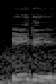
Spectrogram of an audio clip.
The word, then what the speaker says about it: EDI: is a jar why are you named Ed Ed is the phonetic pronunciation of EDI that is an acronym for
